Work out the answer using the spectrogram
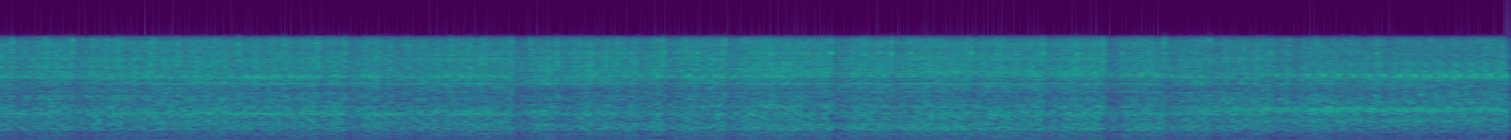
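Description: Cold idle with a light, fast tick riding over the engine, roughly two or three per second, not perfectly even; a ticking top end.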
